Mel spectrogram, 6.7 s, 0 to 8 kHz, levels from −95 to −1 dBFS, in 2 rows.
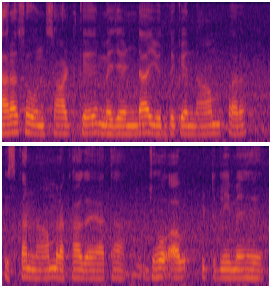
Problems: constant background noise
